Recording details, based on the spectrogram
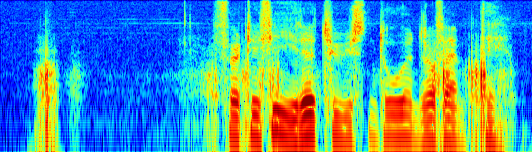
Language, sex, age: Norwegian, male, 44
